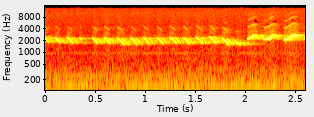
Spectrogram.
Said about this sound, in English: Now listen for the canary.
